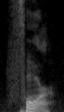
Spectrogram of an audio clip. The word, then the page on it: fore: American English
